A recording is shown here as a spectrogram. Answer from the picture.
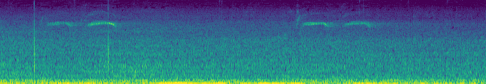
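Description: Outdoor ambience with a steady low rumble and a small bird chirping: two pairs of short, high chirps, one pair about a second in and another about four seconds in.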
